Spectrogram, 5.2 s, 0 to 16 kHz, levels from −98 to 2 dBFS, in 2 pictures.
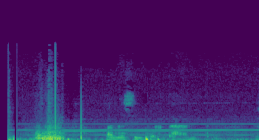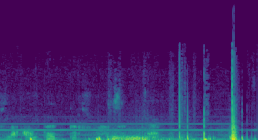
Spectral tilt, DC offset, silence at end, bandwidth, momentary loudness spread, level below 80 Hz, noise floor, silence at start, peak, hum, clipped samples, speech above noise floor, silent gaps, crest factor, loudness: -8 dB/octave; under 0.1%; 0.2 s; 10 kHz; 16 LU; -32 dBFS; -45 dBFS; 0.05 s; 0 dBFS; none; under 0.1%; 19 dB; none; 22 dB; -24 LUFS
